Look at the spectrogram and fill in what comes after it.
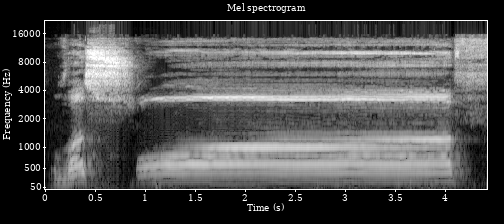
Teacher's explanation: صاد کو پر بھی کریں، حروف مستعلیہ ہے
